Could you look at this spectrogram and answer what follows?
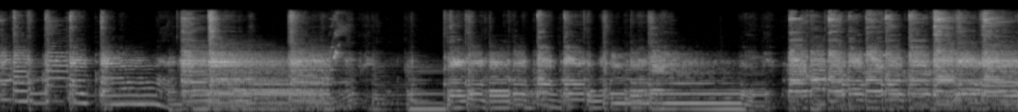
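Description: Electric guitar lead playing, picked with a small Dunlop Jazz III pick: quick single-note runs broken by a string bend and a few long held notes.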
